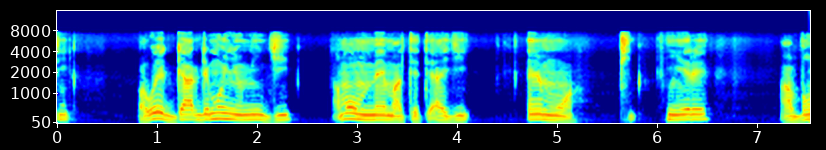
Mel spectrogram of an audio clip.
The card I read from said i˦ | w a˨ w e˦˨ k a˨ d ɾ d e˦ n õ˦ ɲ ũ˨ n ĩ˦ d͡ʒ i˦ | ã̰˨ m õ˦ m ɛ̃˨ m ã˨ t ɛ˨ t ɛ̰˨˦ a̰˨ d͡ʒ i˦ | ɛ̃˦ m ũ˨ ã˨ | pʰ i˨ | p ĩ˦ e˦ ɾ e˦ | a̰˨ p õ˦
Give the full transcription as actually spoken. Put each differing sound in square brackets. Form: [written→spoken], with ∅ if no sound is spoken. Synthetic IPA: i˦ | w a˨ w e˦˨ [k→ɡ] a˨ [d→∅] ɾ d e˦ [n→m] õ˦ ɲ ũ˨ [n→m] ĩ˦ d͡ʒ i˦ | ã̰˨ m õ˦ m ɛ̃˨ m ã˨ t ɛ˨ t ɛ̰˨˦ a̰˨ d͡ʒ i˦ | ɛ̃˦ m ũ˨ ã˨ | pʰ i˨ | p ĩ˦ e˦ ɾ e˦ | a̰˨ [p→b] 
